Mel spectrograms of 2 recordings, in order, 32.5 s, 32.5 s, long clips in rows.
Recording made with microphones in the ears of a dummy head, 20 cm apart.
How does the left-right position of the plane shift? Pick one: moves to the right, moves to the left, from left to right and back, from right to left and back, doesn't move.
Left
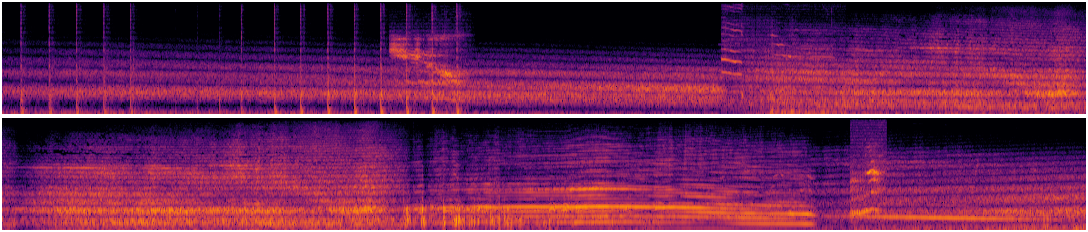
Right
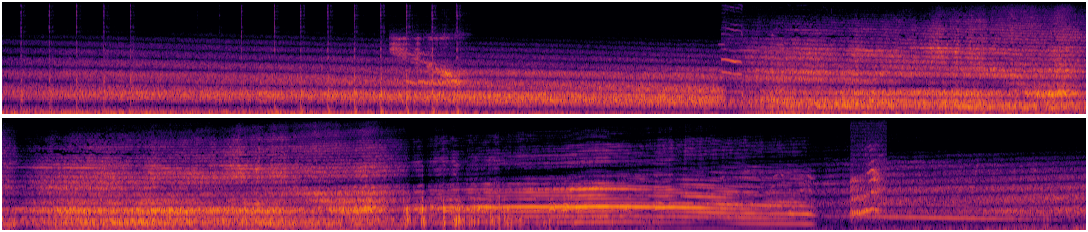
moves to the left.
